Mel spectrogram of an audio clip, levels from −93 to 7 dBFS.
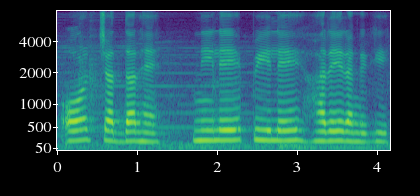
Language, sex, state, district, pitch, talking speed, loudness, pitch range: Hindi, female, Himachal Pradesh, Shimla, 210 Hz, 130 wpm, -14 LUFS, 200-220 Hz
